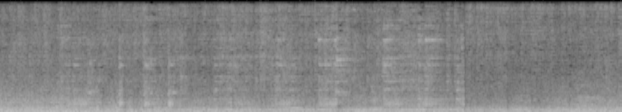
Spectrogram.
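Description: Wire-fed (MIG/MAG) welding arc crackling and sizzling steadily, over a low steady hum from the welding machines.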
